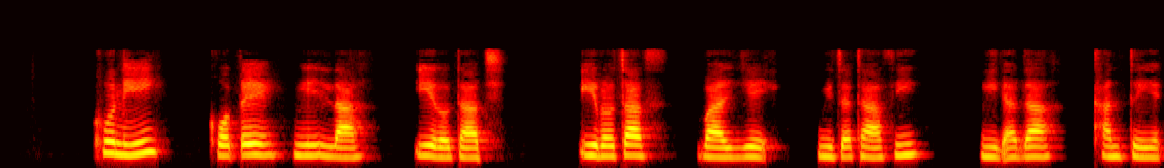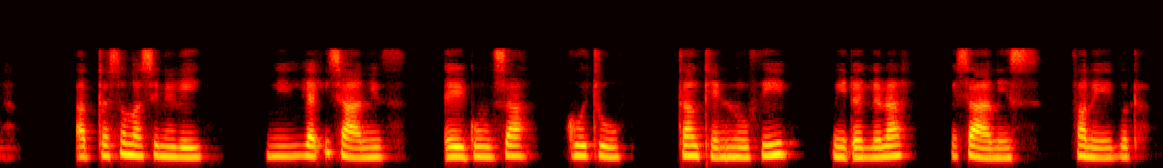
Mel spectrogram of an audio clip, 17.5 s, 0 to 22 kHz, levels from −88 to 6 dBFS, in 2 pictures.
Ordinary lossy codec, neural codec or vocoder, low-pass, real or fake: MP3, 48 kbps; codec, 16 kHz, 0.5 kbps, FunCodec, trained on Chinese and English, 25 frames a second; 7.2 kHz; fake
